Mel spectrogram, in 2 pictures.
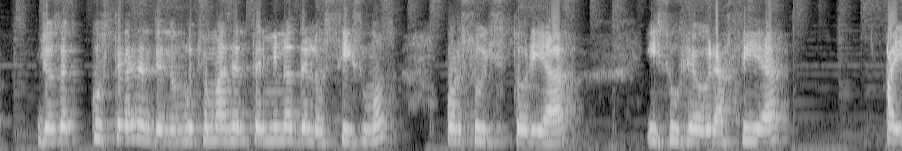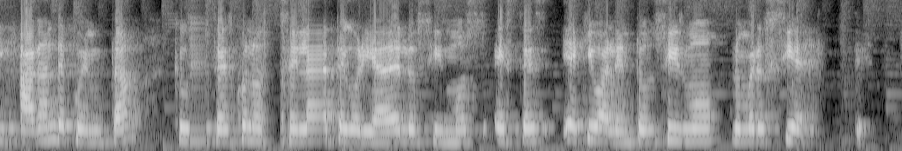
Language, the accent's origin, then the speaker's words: Spanish; Colombia; quiero contarles que somos de Colombia, pero parte de nuestro territorio ancestral pertenece a Nicaragua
